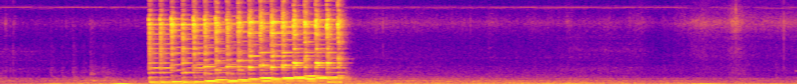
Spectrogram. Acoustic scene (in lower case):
elevator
